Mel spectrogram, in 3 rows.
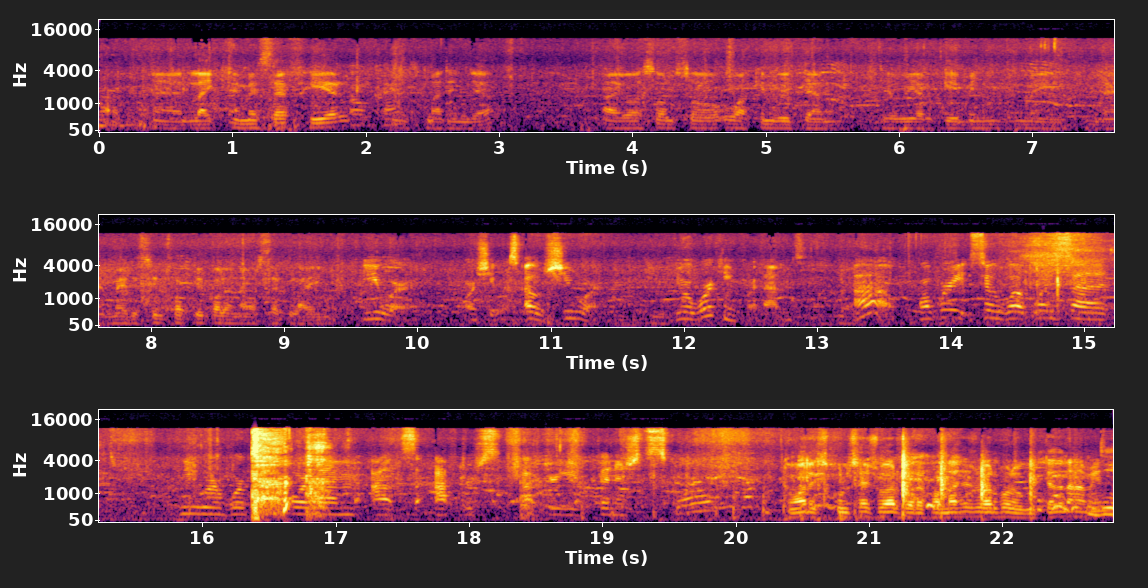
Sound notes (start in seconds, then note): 16.3 coughs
